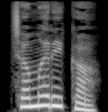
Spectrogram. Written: ಚಮ್ಮರಿಗೆ

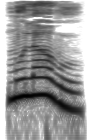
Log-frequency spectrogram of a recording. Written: ಮಲುವು

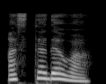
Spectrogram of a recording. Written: ಅಸ್ತಿತ್ವ

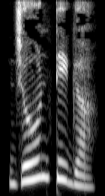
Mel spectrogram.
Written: ಜೊಂಡಿಗ

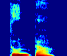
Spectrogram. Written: ತುಂಟ

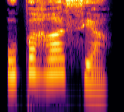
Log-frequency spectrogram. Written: ಉಪಹಾಸ್ಯ

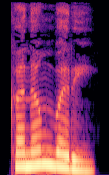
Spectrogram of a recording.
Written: ಕನಂಬರಿ

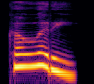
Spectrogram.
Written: ಕವ್ವರಿ

